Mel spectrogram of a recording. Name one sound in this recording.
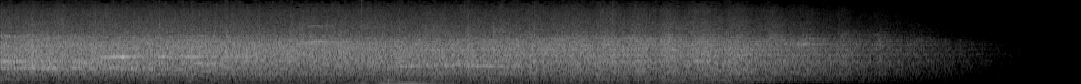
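A large crowd applauds and cheers, then fades away.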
